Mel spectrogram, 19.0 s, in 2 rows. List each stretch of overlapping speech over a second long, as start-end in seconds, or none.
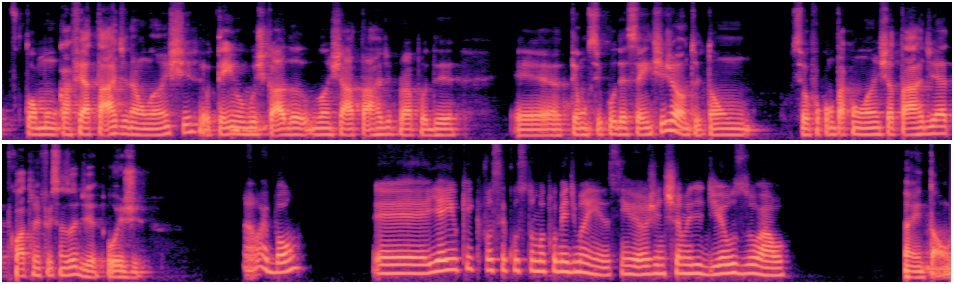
none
